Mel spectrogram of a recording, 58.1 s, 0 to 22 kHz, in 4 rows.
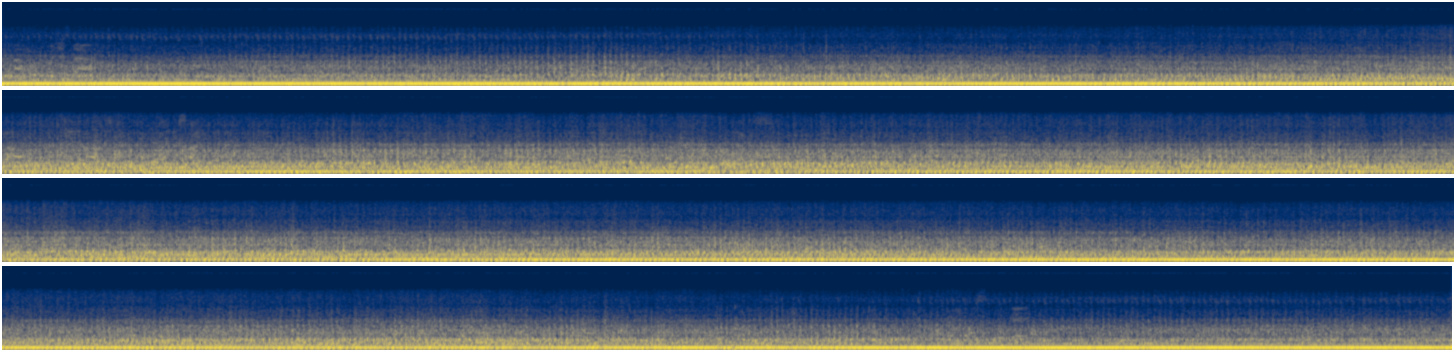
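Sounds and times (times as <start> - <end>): helicopter engine and rotor: 0.0 - 58.0.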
